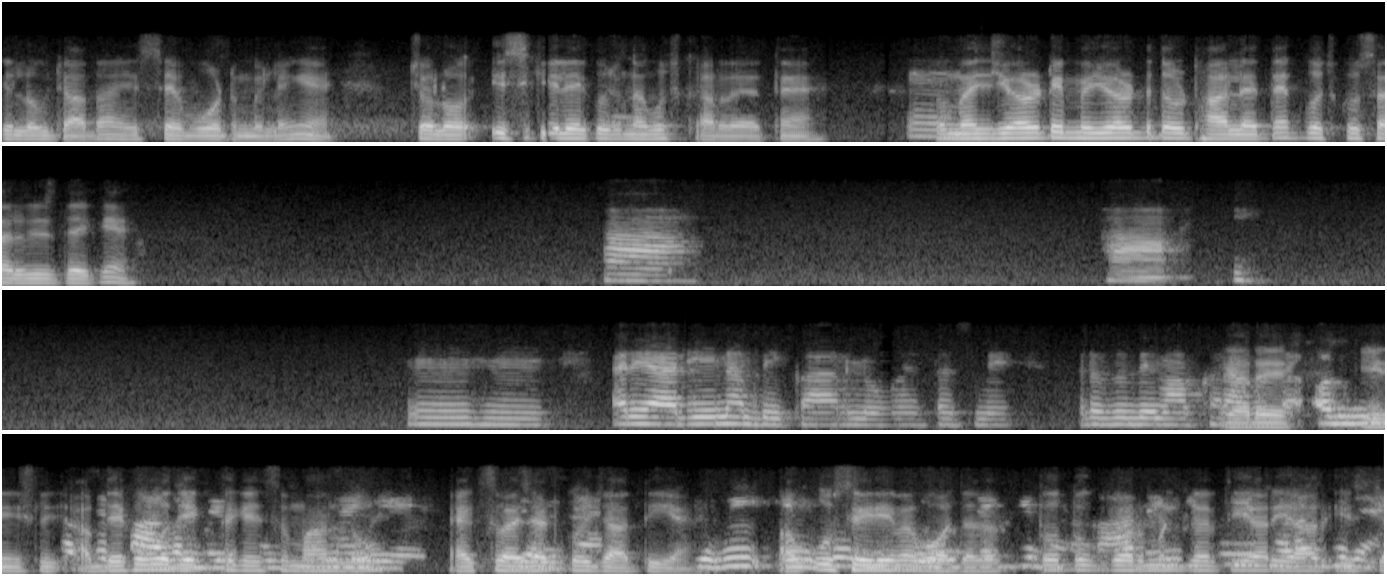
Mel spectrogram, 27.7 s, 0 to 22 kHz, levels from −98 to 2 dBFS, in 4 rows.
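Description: Echo leak at 0.25–0.79 s and 1.34–2.03 s: a faint delayed copy of the speech trails it by 320 ms, about 30 dB down, likely loudspeaker sound the far end's echo canceller failed to remove.

Speech suppressed in double talk at 3.01–3.17 s: the level dips by about 10 dB for roughly 150 ms, likely as the canceller turns down the talker while treating both sides as echo.

Repeated packet loss (robotic sound) at 4.11–4.96 s: three gaps, the longest 57 ms, are patched by stretching the preceding sound. The result is choppy, with pieces missing.

A brief echo leak recurs at 7.59–7.64 s, again 320 ms behind and fainter, about 40 dB down.

Scattered short gaps at 16.91–19.71 s: around five isolated losses, none longer than about 40 ms, are each filled by continuing the last sound. They leave small hiccups and smears in otherwise clear audio.

Speech suppressed in double talk at 20.32–24.37 s: during simultaneous talking the speech drops by up to about 15 dB, across roughly one and a half seconds in total.

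The same suppression returns from 25.01 s to the end, dipping about 10 dB. Within it, an echo leak at 25.34–25.80 s is the strongest in the clip, about 25 dB down, still 320 ms late. All of this is heard through the call codec, whose band stops at 8 kHz.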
